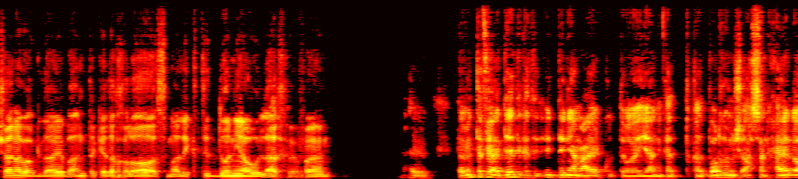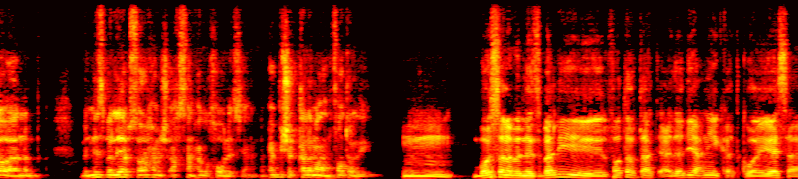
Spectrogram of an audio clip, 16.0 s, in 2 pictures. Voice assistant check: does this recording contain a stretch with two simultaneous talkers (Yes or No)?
No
